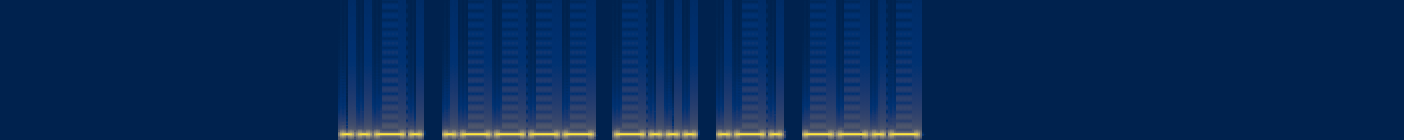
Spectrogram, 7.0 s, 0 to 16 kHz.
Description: Morse code, heard as a keyed tone, about 28 wpm, 700 Hz. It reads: F1BRQ
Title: DXCC-100 Call Signs - 5 Characters - Repeated 3x - 28wpm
